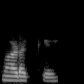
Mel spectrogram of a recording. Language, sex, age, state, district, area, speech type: Kannada, female, 30-45, Karnataka, Tumkur, rural, conversation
